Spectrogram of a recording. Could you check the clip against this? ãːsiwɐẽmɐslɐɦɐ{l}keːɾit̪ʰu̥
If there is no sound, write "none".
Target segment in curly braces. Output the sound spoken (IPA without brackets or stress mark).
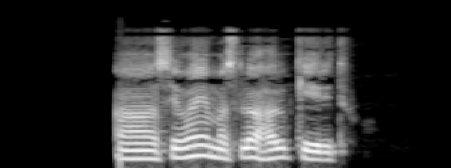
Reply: l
